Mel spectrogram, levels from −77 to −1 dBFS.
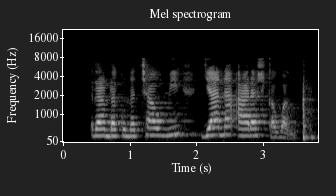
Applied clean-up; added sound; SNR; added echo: none; none; none; none.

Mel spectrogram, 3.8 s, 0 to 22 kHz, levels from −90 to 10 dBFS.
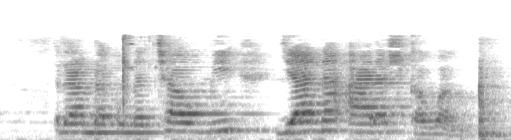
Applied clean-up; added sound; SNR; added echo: none; Shatter; 17 dB; reverberation time 0.3 s.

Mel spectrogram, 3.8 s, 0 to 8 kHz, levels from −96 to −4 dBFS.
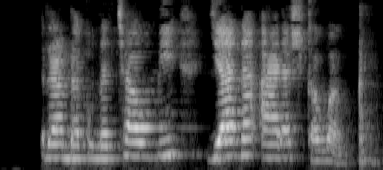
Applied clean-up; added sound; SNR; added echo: neural mask model DeepFilterNet 3.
